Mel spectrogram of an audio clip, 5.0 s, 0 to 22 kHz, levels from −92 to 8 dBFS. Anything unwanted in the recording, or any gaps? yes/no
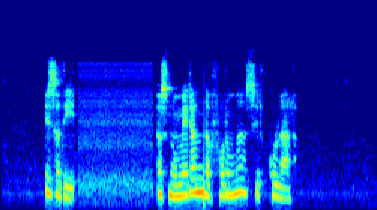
no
